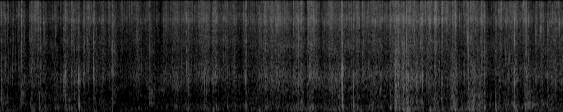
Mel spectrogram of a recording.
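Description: A sheet of clear plastic bubble wrap is squeezed by fingertips with red nails, popping its bubbles. Sharp, bright snaps and crackles pop out over a constant high crinkling hiss, with almost nothing in the low end.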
